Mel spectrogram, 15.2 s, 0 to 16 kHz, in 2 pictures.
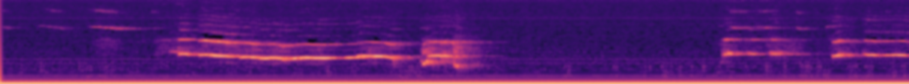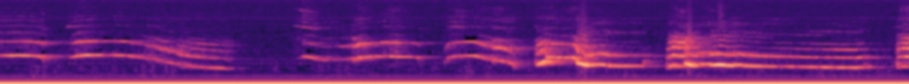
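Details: A Weimaraner puppy named Joe, about 13.5 weeks old, howls in his kennel crate: drawn-out wailing tones that slide downward, in three bouts with pauses, the last ending in broken, wavering yelps; steady low hum beneath.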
